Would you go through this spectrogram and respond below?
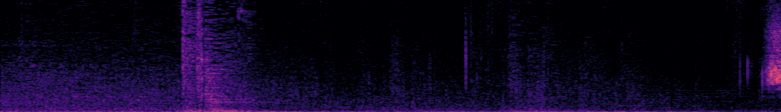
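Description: Tank gun blasts and shell hits in a competitive tank battle game, with one heavy boom near the start and dull impacts rumbling over a constant low battle din.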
